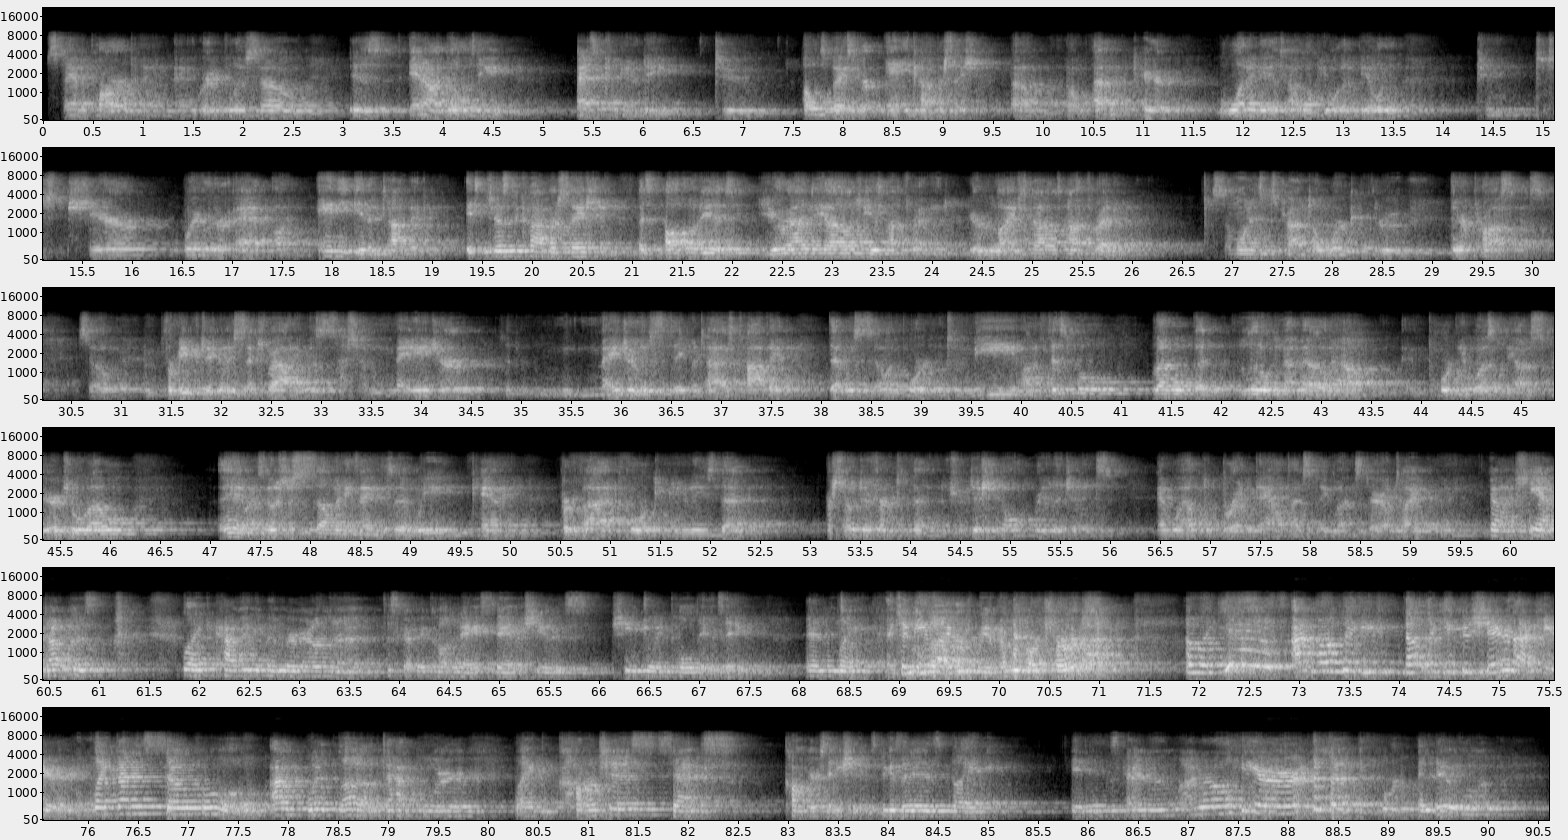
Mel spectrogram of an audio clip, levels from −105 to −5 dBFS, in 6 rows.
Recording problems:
garbled, watery; badly; nothing above 7.5 kHz
room echo; noticeable; dies away in 1.1 s
thin; somewhat; fading below 300 Hz
off-mic speech; somewhat distant

